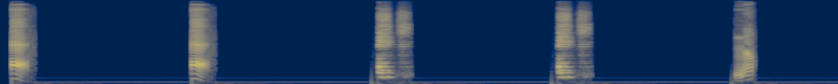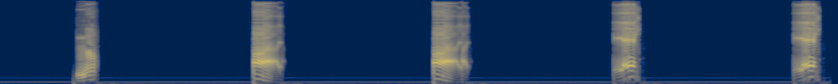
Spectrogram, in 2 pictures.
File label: Computer Speech; Bizarre Planet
